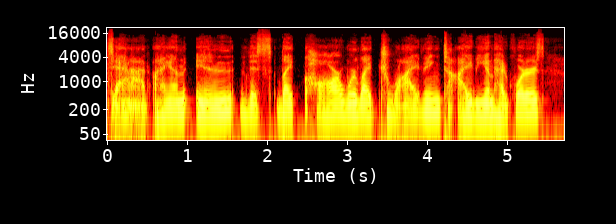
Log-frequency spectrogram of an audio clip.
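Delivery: put-on whispered voice. Retelling a phone call to dad from a hired car: imitating own whisper. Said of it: "whispering as if the driver can't hear me".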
